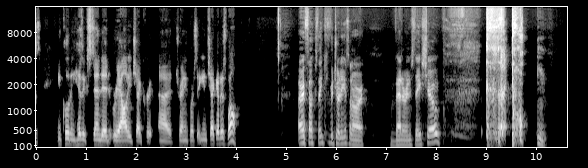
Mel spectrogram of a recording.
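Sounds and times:
speech: 0.0s - 4.2s, 5.2s - 9.4s, 10.0s - 10.3s
faint throat sound: 8.4s - 10.3s
man coughing: 9.0s - 10.3s.

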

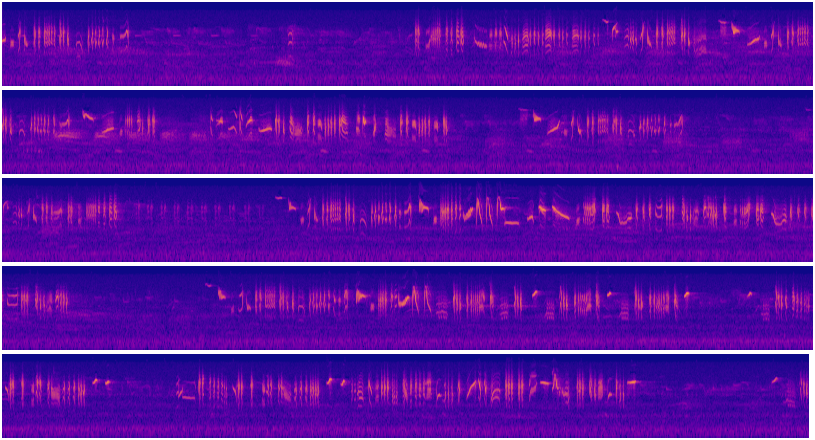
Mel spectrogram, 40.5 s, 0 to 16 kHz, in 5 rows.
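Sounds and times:
Sardinian warbler singing: 0.0s - 40.5s
waking birds calling faintly: 0.0s - 40.5s.

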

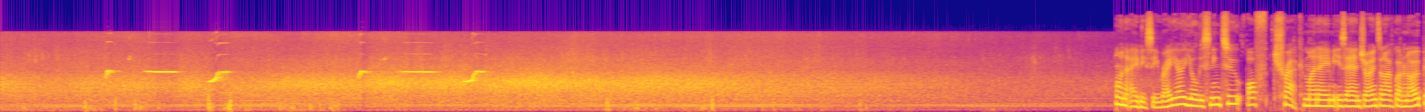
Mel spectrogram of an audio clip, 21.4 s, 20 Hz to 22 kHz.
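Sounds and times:
constant rushing background noise: 0.0s - 21.3s
female butcherbird calling for her mate: 1.5s - 3.6s, 5.3s - 7.4s
speech: 16.8s - 21.3s.

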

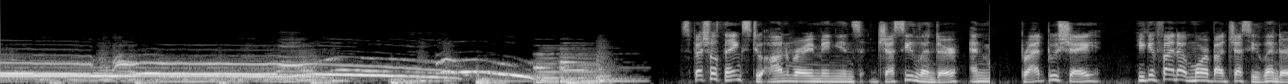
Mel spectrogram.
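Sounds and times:
drawn-out howls: 0.0s - 5.3s
speech: 6.9s - 12.8s.

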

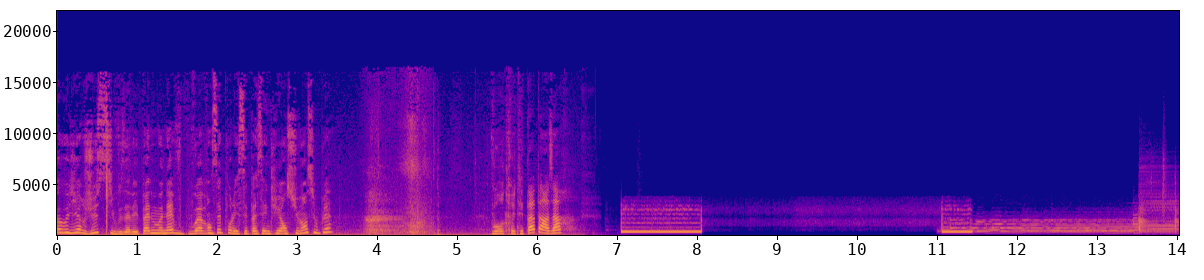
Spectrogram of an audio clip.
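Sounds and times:
speech: 0.0s - 4.2s, 5.4s - 6.5s
telephone ring tone: 7.1s - 8.1s, 11.0s - 11.9s
connected phone line tone: 11.0s - 12.3s.

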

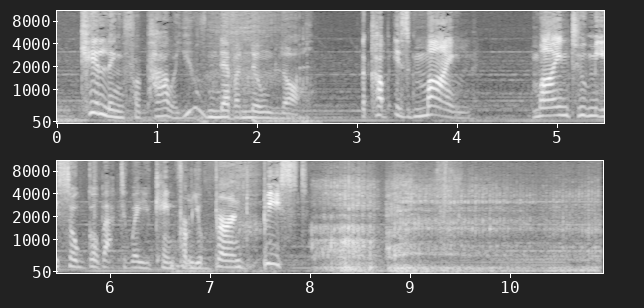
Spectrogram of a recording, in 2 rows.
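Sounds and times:
speech: 0.3s - 8.4s
tiger roaring: 7.3s - 10.9s.

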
